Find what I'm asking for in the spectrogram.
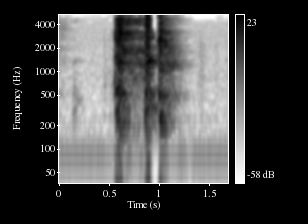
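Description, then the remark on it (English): A short burst of two or three rough coughs in quick succession, muffled, from a person with a lingering cough turned away from the microphone, with a low steady hum underneath. “That was me not coughing in everyone's ear that will ever listen to this.”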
